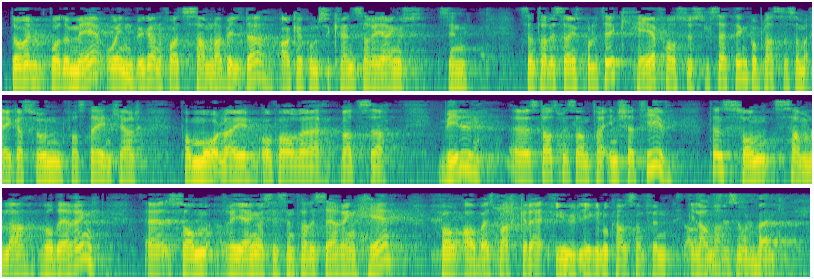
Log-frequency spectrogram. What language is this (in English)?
Norwegian Bokmål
